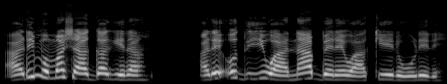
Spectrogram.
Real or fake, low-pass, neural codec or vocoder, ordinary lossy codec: real; 19.8 kHz; none; none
